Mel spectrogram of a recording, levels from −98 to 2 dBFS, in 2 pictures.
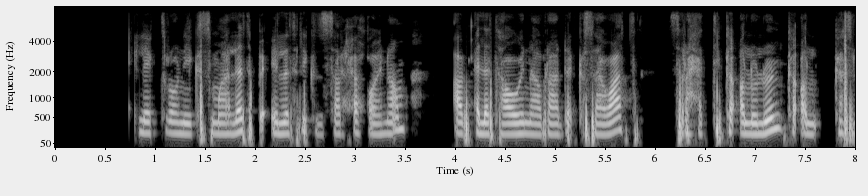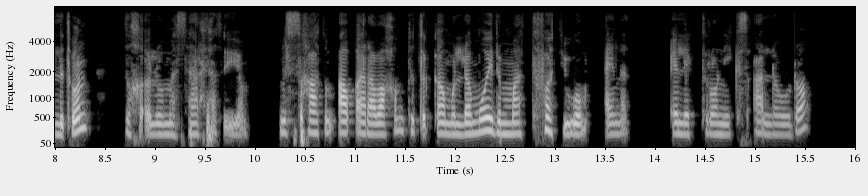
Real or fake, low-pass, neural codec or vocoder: real; 7.2 kHz; none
